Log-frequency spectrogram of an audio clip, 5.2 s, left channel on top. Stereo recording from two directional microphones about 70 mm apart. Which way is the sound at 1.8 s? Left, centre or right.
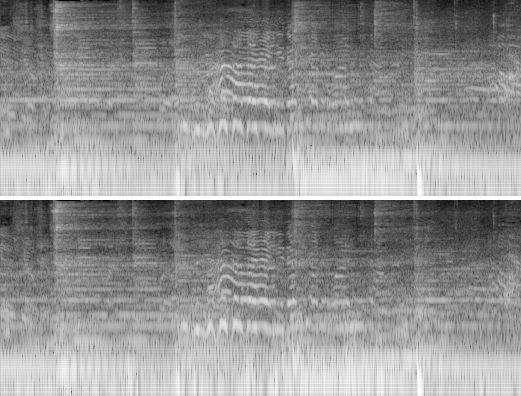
Left.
